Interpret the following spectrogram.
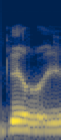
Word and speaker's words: Gerry: governor Elbridge Gerry and it was actually pronounced Gary although it got changed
